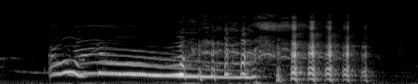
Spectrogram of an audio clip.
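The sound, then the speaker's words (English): A poodle howls: one long, drawn-out note that wavers and slowly sinks in pitch, then breaks into a quick run of short, yipping bursts before fading out. “I don't know if I've ever seen a howling poodle.”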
